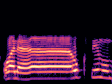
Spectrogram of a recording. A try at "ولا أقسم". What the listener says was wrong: ولا أقسم، بين القلقلة في القاف، ولا أقسم.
